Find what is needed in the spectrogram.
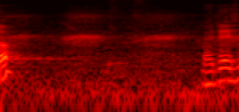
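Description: Faint bird calls repeating every half second or so over low background noise.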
